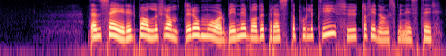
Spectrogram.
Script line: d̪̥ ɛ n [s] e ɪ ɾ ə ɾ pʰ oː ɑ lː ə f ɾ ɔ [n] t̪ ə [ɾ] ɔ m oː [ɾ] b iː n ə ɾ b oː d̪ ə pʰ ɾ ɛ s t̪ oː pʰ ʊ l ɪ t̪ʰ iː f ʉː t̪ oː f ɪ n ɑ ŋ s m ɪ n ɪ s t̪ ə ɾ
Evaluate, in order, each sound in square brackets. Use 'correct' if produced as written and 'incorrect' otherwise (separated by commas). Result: correct, correct, correct, incorrect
